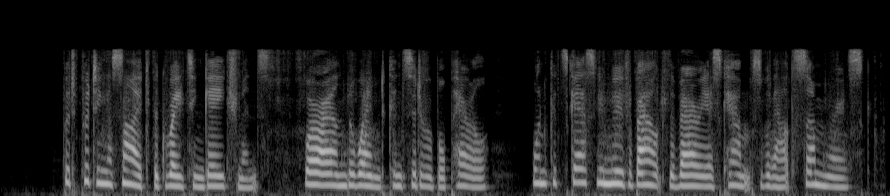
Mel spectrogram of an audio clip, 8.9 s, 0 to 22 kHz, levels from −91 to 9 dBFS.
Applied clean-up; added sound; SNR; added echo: neural separator model SepFormer DNS4.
